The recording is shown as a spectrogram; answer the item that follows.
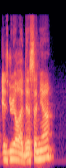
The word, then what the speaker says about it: Israel Adesanya: Someone hit me up on Twitter because I said Israel Adesanya, which is the correct pronunciation.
